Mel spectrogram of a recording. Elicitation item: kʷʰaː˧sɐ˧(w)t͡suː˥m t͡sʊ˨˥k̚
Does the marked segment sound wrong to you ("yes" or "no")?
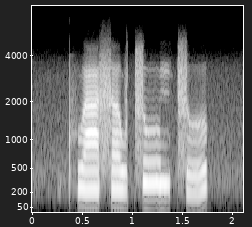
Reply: no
